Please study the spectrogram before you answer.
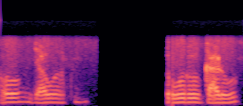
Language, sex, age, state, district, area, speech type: Marathi, male, 30-45, Maharashtra, Nagpur, rural, conversation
